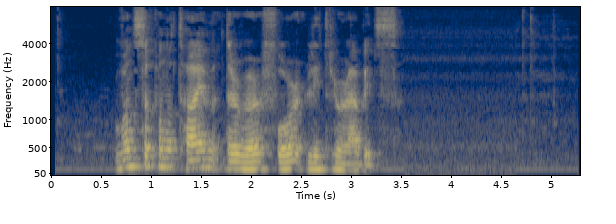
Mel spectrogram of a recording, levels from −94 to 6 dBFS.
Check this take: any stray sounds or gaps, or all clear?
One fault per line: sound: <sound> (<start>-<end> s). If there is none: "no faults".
no faults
